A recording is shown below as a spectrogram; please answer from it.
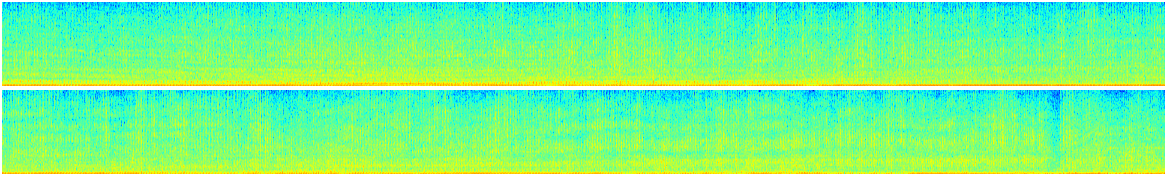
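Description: Farmall M tractor's four-cylinder engine, fuel turned up, running flat out under load while pulling a weight-transfer sled. Its steady note drops slightly in pitch about two-thirds of the way through and breaks off abruptly near the end.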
